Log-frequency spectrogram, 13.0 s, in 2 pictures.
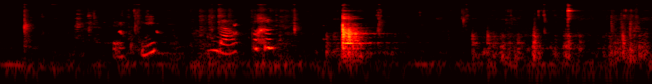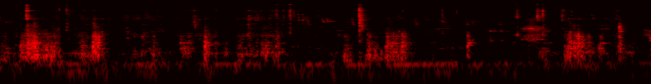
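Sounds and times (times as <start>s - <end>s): chewing and lip-smacking: 3.8s - 12.2s.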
